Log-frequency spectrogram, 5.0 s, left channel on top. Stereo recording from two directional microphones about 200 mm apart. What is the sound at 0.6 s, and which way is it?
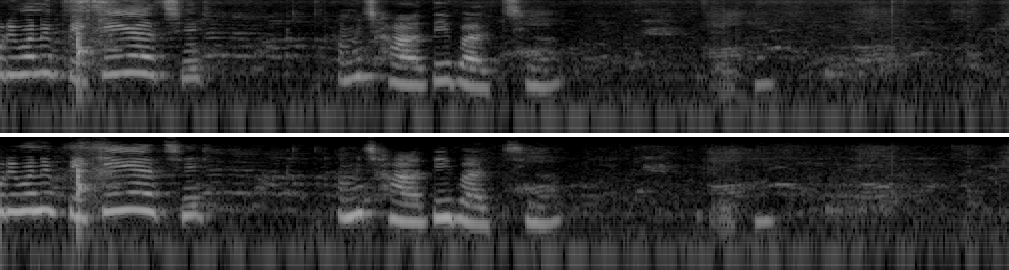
A child's voice, 45° left (ahead or behind).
